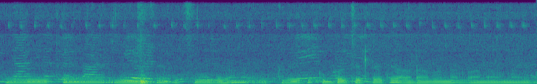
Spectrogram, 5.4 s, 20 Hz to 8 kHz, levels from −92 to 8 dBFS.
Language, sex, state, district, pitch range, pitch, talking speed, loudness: Telugu, male, Andhra Pradesh, Srikakulam, 130-140 Hz, 135 Hz, 80 wpm, -21 LUFS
